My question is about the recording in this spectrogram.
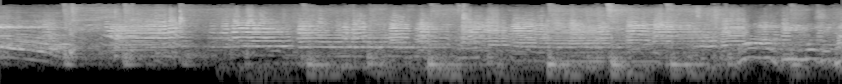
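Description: A marching brass band plays: trumpets, trombones and baritone horns over a bass drum, with low bass notes joining about two seconds in.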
